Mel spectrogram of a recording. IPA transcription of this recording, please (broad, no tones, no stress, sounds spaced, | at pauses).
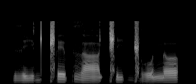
ð i d ǁ e p ð a ǁ i ɡ͡ǁ o n ʌ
